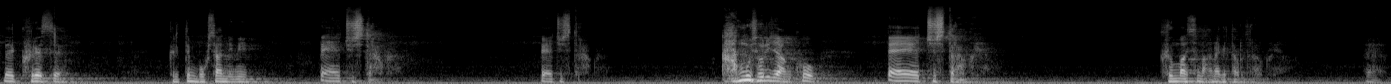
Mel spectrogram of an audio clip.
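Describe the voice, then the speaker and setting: A man's voice: mid-range voice, moderate pace, long pauses. Man in his fifties preaching in a reverberant church. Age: 50s. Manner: storytelling with soft asides and earnest appeals. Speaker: pastor. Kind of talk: sermon. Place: church sanctuary.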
